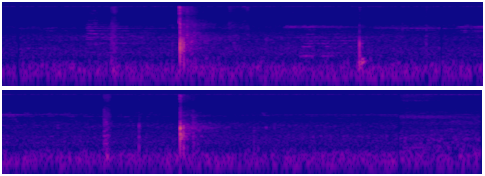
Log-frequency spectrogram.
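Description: Cricket bat striking the ball in the nets: two loud sharp cracks about five seconds apart, with a few lighter knocks between. A steady low traffic rumble runs underneath, with faint distant horn toots.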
